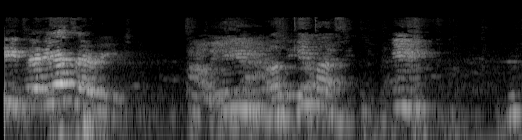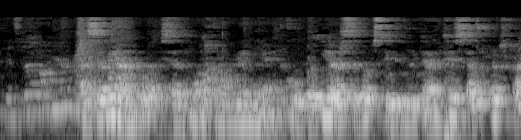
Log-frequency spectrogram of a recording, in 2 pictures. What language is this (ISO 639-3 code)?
kat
